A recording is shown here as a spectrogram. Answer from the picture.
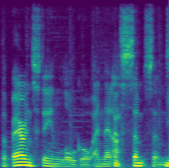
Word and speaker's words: Berenstain: They I- just pronounced it as Berenstein. I think it was Yeah. just a common misread thing that Yeah. people just Yeah, said Berenstein because it sounds better than Uh-huh. Berenstain.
